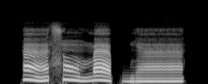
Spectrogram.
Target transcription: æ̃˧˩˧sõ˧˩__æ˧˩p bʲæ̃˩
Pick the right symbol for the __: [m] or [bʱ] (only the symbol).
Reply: m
